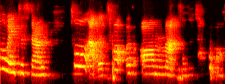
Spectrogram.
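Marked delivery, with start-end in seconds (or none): none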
